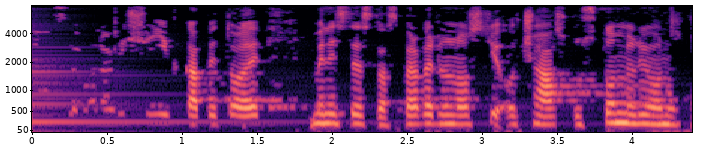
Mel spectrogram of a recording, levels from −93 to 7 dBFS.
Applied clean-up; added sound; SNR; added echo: classical method spectral subtraction.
